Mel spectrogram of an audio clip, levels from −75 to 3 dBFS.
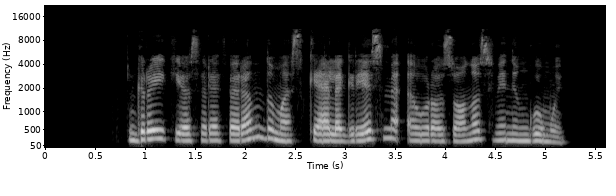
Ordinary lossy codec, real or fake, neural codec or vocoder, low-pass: MP3, 48 kbps; fake; vocoder, 44.1 kHz, 128 mel bands every 256 samples, BigVGAN v2; 14.4 kHz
